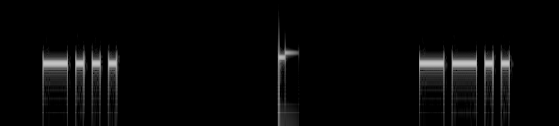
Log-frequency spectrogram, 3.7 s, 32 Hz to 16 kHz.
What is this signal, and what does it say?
Morse code, heard as a keyed tone, about 22 wpm, 700 Hz. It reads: B Z
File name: Single-Letter-Number-22wpm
